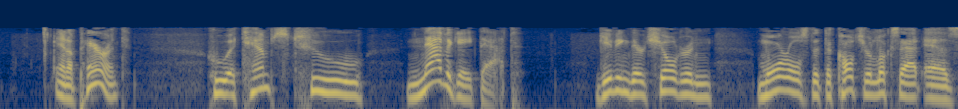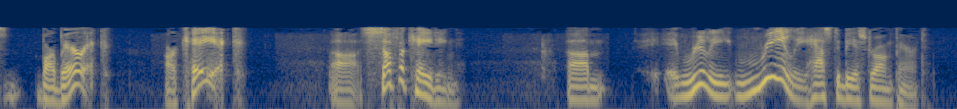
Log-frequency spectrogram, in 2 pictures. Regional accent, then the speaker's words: Massillon, Ohio, United States; Marine from Massillon, Ohio, my hometown turf.

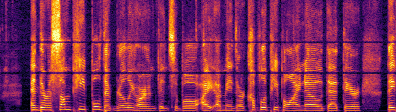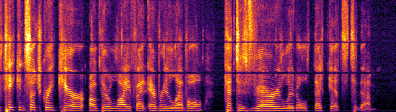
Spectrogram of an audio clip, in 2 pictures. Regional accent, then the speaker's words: East Coast, United States; also born or lived in New Jersey; You know, I grew up on the East Coast. So, you know, I lived in a part of New Jersey later on in my life.

